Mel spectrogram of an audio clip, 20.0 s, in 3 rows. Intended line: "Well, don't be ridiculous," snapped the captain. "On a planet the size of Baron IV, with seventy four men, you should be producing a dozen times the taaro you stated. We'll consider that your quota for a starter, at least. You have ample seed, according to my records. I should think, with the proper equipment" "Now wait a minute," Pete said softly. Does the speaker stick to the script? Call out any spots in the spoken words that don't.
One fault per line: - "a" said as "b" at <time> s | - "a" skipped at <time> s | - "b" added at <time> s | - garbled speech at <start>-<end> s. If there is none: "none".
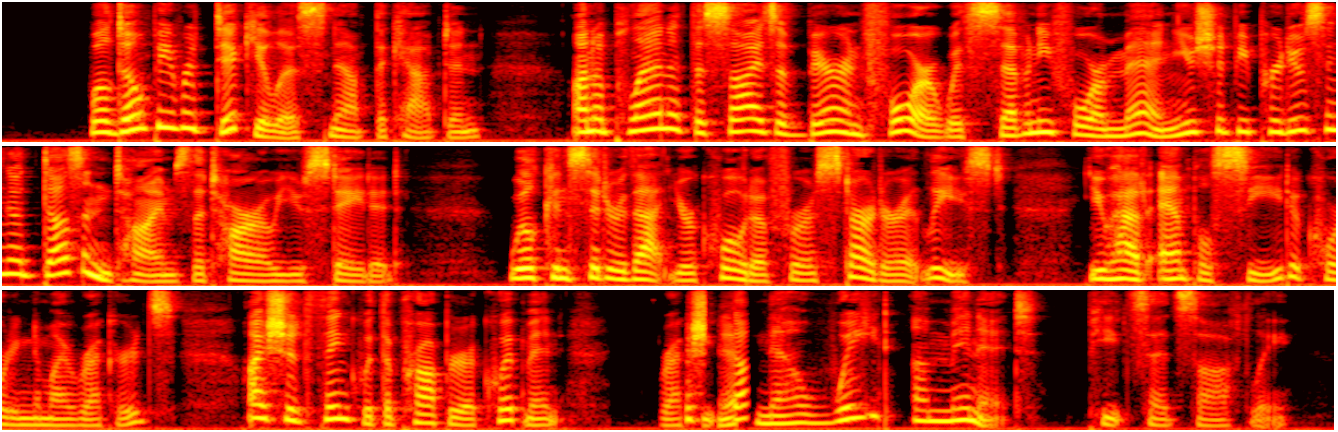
- garbled speech at 16.6-17.1 s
